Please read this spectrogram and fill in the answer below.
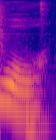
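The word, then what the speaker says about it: を: Partikel O dahulu diucapkan wo, tetapi sekarang lebih sering dilafalkan O saja. Sebagai contoh nomor 1, menunjukkan objek dari kata kerja.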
